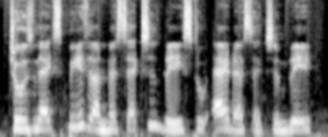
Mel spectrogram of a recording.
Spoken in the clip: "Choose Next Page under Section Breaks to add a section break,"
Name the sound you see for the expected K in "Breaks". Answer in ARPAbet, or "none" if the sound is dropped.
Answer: K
